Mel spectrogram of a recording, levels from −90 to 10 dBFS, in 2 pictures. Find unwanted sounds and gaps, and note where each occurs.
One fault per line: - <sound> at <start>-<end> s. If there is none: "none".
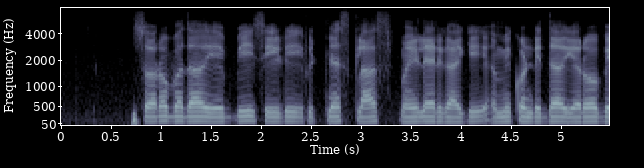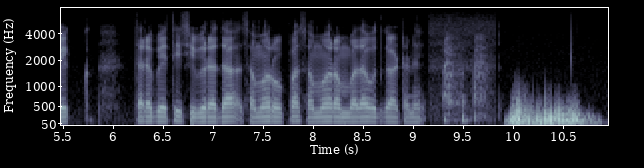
- cough at 9.3-9.8 s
